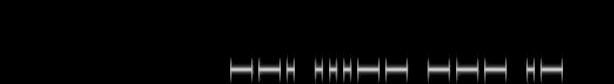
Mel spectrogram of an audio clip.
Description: Morse code, heard as a keyed tone, about 17 wpm, 700 Hz. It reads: G3OA
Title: DXCC-100 Call Signs - 4 Characters - Repeated 3x - 17wpm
